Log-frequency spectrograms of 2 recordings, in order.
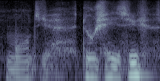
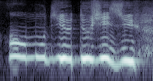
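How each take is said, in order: First: Soft, breathless fearful whisper; frightened whisper. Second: Very high, loud terrified wail; panicked cry. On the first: Old servant whispers his fear as the duel looms. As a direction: whisper the prayer under your breath. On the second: Old servant cries out in fright at the threat. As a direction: shriek to heaven in panic. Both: Acted.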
